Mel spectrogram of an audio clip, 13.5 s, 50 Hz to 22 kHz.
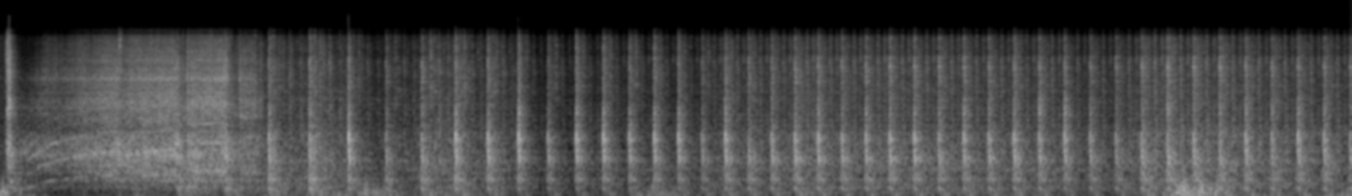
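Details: Bautz AS 122 diesel tractor, second start of the season on a fairly new Bosch battery, throttle fully open, decompression lever pressed, in neutral: starter grinds about two seconds, then it catches and settles into a steady, even beat of about four per second; normal cold start.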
